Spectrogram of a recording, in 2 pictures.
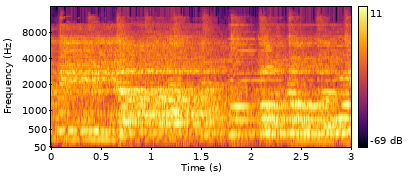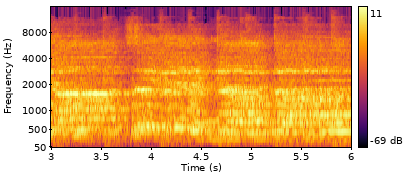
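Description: A church praise group of men and women singing a Romanian Easter worship song together into microphones, in sustained, continuous phrases.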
